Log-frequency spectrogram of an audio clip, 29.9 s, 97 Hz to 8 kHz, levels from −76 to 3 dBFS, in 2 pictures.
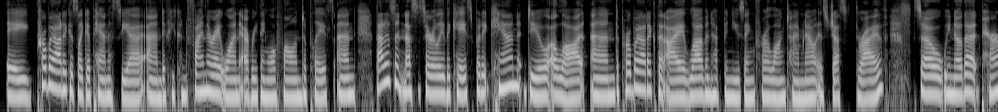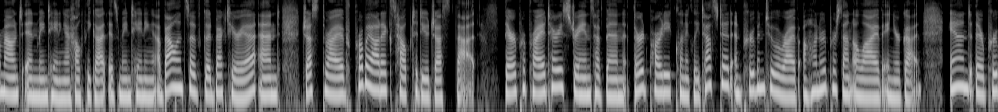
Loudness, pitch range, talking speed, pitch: -19 LUFS, 180-215 Hz, 190 wpm, 190 Hz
